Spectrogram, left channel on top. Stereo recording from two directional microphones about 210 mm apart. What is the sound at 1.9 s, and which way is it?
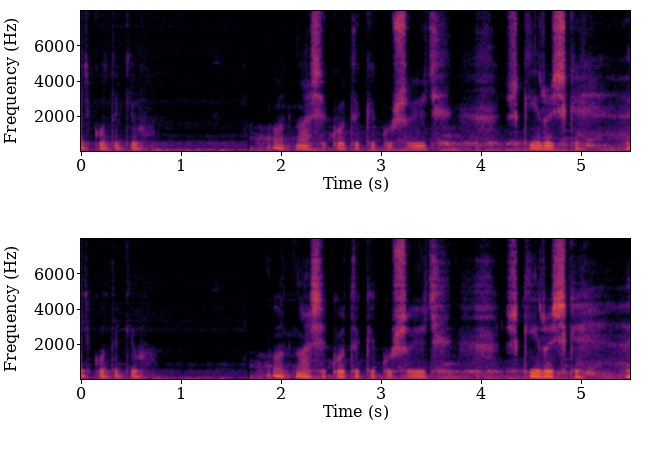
Speech, 15° right (ahead or behind).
